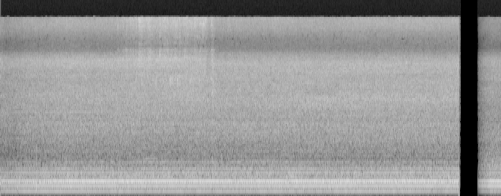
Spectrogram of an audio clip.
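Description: A steady low mechanical hum with an even hiss over it, unchanging throughout, cutting out to silence for about half a second near the end.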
